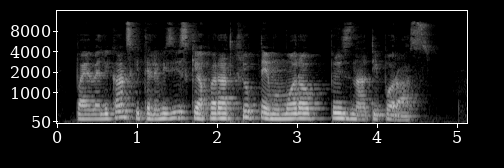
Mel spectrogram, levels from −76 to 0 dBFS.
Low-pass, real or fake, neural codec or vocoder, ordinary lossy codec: 10.8 kHz; real; none; MP3, 48 kbps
